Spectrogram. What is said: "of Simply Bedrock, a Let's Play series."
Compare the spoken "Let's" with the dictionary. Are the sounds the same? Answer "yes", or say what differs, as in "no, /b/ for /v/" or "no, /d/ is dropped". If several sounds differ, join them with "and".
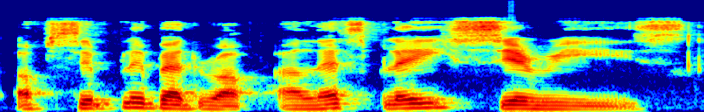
yes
